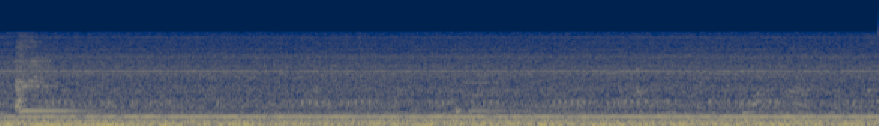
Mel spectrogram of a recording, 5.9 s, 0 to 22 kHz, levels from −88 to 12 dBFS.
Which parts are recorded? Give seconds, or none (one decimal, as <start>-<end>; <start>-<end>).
0.0-5.9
